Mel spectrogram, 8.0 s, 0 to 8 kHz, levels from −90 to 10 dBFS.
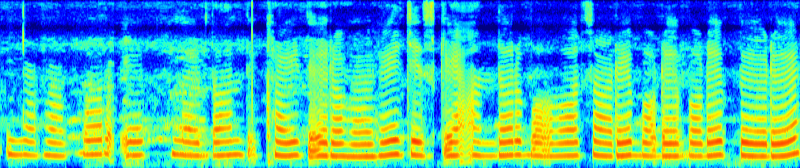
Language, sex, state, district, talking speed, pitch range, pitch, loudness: Hindi, female, Maharashtra, Mumbai Suburban, 120 wpm, 225-245 Hz, 235 Hz, -13 LUFS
